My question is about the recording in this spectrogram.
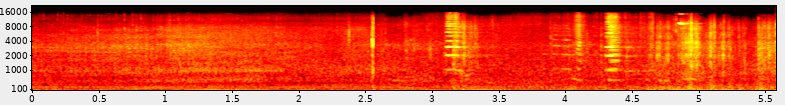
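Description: Motor traffic on a busy road: a steady engine drone from passing cars and trucks. From about halfway in come a run of short sharp clicks and chirps, and the sound grows louder toward the end.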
